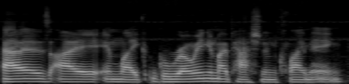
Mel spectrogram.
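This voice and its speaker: A man's voice: on the low side, level tone, measured pace, creaky, clear, resonant tone, no echo, dull audio. A man in his twenties talking casually and reflectively in a documentary interview, his speech loose and full of "like" fillers. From United States. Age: 20s. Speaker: botanist and climber being profiled.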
